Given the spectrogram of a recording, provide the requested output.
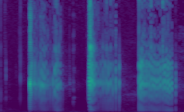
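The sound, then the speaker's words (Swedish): Someone imitates a dolphin with three short, high-pitched chattering squeals, each a rapid buzzy pulse train, with brief pauses between them. “Fan, hur låter en delfin?”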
